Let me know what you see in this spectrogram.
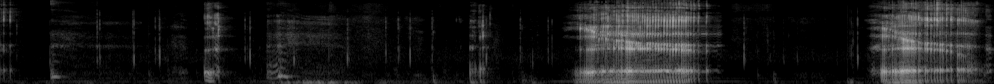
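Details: Burping uncontrollably after eating: several loud, drawn-out voiced belches with smaller gulps and clicks between them; repeated burping.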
